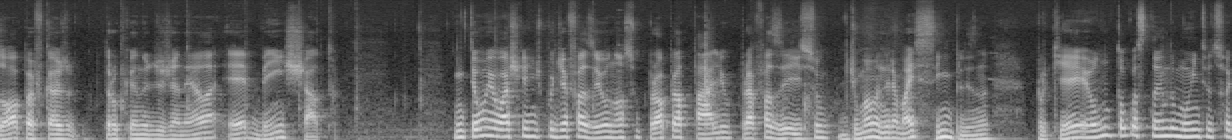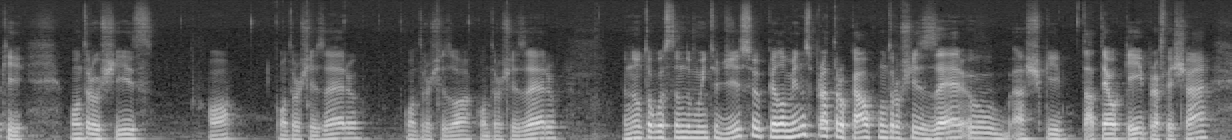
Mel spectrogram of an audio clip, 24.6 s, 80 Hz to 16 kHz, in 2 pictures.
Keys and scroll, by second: 0.0-3.5 typing, 0.3 ctrl+x, 0.9 ctrl+x, 1.6 ctrl+x, 2.2 ctrl+x, 2.7 ctrl+x, 3.3 ctrl+x, 4.0 ctrl+x, 4.2 ctrl+o, 5.7 ctrl+x, 5.9-7.5 typing, 6.4 ctrl+x, 7.3 ctrl+x, 12.6 ctrl+x, 14.2 o, 15.1 ctrl+x, 15.4 0, 16.5 ctrl+x, 16.7 o, 17.1 ctrl+x, 17.4 0, 18.6 Up, 18.7 Up, 18.9 Up, 19.1 Up, 19.4 Down, 19.6 Down, 19.8 Down, 20.3 Up, 20.5 Up, 21.1 Down.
